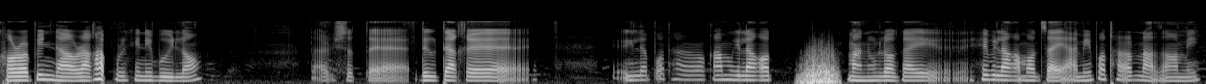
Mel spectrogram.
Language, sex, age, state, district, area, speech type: Assamese, female, 60+, Assam, Darrang, rural, spontaneous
